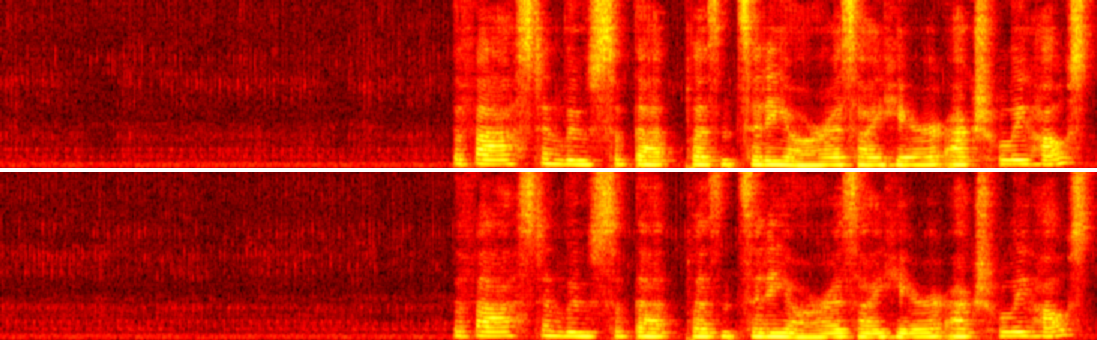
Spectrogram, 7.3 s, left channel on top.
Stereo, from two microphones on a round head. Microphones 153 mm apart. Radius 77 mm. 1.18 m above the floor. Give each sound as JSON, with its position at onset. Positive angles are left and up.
{"t": 3.0, "sound": "a woman speaking", "side_deg": 65, "distance_m": 0.8}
